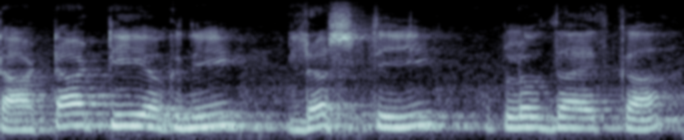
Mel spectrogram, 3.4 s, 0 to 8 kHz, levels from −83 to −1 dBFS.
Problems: none marked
